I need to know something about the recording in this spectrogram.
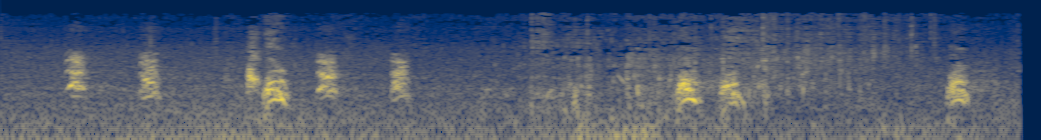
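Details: Young French Bulldog giving short, high yapping barks, single or in quick pairs at irregular intervals, over steady background hiss with faint voices in the middle.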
